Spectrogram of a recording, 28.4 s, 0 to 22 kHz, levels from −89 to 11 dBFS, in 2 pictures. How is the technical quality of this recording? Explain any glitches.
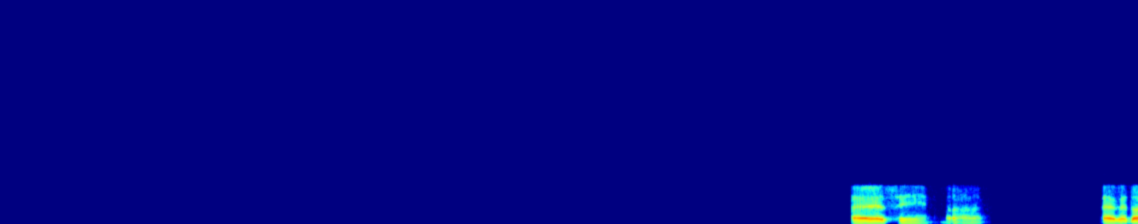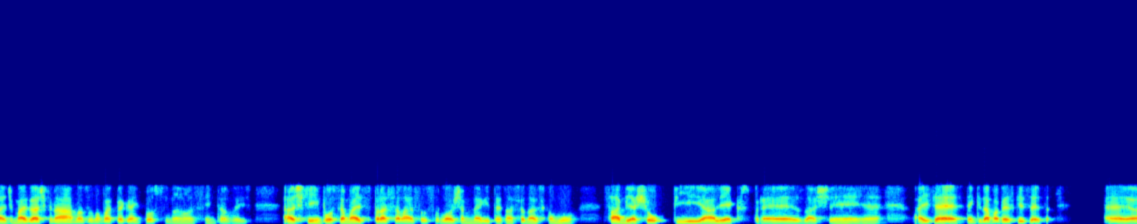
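Nothing stood out on listening to this speech recording.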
